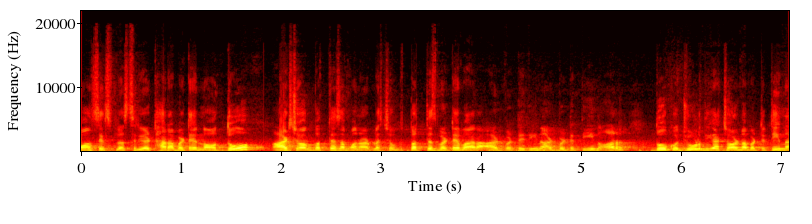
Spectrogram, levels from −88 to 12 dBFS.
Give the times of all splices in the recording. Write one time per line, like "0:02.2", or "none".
0:01.8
